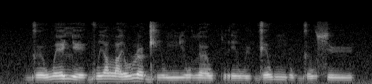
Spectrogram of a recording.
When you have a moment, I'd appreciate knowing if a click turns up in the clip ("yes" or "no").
no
